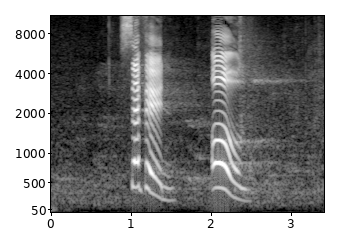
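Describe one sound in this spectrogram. Shoes squeak sharply on a court floor.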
